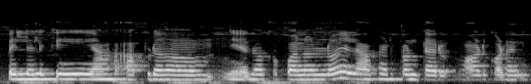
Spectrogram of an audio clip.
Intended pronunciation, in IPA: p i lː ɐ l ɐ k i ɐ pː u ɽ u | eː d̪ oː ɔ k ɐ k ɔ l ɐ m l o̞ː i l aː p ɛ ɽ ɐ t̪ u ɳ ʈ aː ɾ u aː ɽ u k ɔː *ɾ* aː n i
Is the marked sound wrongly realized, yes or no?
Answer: yes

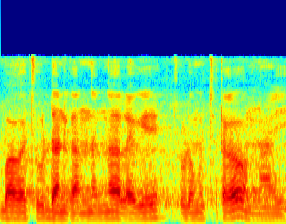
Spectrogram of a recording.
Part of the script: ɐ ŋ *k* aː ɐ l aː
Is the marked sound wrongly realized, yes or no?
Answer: yes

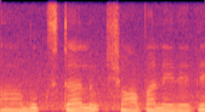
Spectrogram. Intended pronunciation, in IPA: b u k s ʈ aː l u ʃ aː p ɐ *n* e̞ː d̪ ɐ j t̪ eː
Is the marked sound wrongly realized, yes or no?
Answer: no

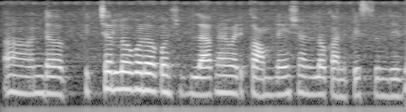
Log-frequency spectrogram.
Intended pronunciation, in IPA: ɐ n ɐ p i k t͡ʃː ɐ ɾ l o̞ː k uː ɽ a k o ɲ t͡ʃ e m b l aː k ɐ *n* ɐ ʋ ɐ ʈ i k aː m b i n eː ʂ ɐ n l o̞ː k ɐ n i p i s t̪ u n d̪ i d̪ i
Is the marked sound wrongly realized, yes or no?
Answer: no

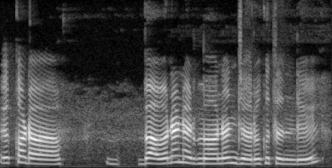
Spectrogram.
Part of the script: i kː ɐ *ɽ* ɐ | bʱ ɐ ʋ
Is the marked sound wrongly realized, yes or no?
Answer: no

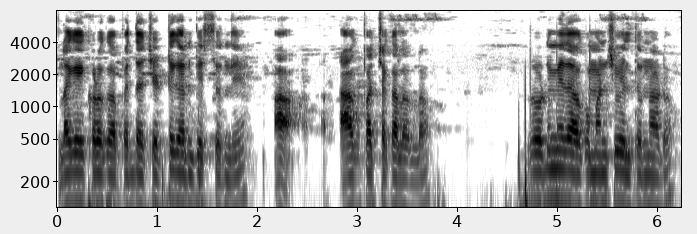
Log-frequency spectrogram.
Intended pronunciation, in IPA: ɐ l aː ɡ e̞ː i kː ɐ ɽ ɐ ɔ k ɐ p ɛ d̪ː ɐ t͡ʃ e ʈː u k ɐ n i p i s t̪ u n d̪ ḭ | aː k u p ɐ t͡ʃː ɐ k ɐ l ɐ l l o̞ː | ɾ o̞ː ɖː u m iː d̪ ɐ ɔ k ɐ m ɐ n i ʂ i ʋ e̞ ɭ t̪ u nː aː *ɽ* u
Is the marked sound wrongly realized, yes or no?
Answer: no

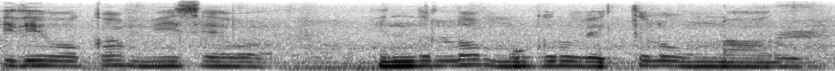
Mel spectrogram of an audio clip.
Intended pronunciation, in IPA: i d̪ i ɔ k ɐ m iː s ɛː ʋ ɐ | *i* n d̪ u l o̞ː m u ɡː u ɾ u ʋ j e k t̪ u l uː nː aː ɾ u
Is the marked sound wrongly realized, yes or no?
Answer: no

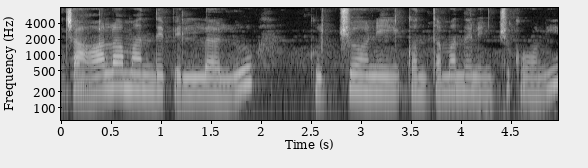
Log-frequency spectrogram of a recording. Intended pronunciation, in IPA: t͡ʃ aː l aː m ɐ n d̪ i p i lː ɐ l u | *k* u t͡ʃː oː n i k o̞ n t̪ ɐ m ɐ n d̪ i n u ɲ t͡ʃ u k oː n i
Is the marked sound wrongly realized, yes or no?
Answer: no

